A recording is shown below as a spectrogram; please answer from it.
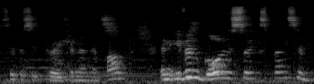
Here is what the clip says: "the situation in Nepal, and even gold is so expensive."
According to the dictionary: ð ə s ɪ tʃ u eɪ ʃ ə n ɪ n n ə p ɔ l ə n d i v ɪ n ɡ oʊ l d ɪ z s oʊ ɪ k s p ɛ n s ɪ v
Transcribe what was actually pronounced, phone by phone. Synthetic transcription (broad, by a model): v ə s ɪ tʃ u eɪ ʃ ə n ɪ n n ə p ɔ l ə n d i v ɪ n ɡ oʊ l ɪ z s oʊ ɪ k s p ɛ n s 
